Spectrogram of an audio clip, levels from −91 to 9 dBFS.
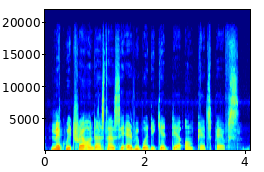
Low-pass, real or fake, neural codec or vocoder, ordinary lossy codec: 19.8 kHz; real; none; none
